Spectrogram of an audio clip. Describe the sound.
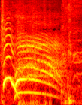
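A voice imitates a loud, scream-like sneeze: a single high, strained cry that swoops up, then glides steadily downward for about a second before cutting off.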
